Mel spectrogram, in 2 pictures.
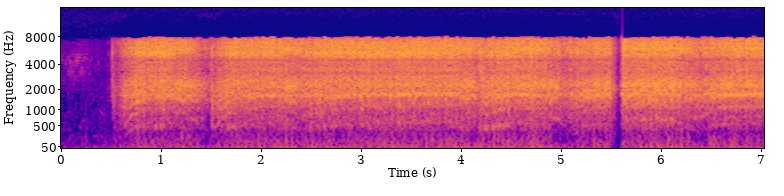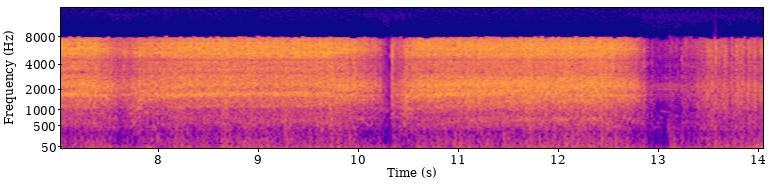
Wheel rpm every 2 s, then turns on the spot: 60, 120, 110, 120, 120, 90, 60.
12-14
